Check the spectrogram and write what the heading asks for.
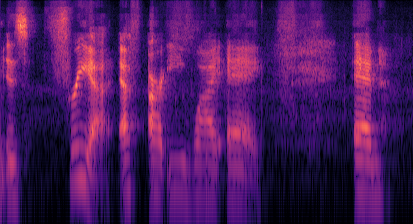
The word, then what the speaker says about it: Freya: associated with the goddess whose name is freya f-r-e-y-a and it's pronounced freya now freya is a nordic goddess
